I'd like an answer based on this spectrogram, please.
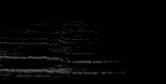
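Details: Happy Jack Russell Terrier, excited just before a walk; a single clear high-pitched whine lasting just over a second, steady then gently falling and fading out.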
